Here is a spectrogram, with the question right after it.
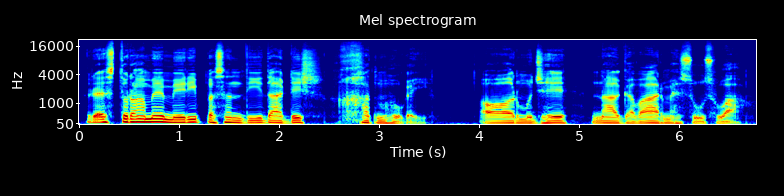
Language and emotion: Urdu, sad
